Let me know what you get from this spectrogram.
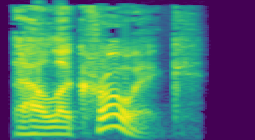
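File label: "allochroic", British English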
